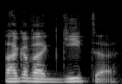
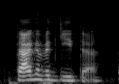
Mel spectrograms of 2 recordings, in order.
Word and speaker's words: Bhagavad Gita: Okay, how to pronounce Bhagavad Gita. – Oh, yep. – That's it. – Bhagavad Gita.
